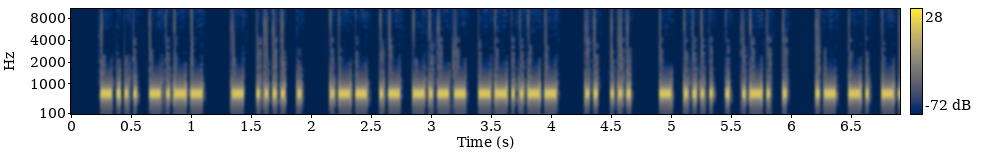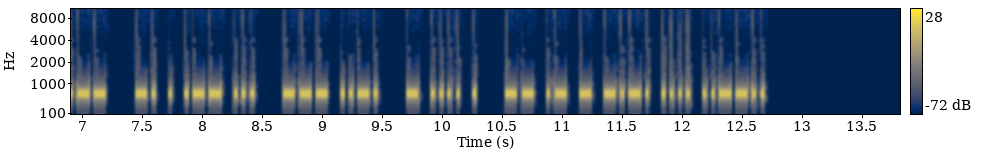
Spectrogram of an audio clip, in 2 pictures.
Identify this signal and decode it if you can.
Morse code, heard as a keyed tone, about 36 wpm, 700 Hz. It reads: BY THE WAY, IS THERE ANY NEWS OF THE MATCH?
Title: Sentences from Top 1600 Words 35wpm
